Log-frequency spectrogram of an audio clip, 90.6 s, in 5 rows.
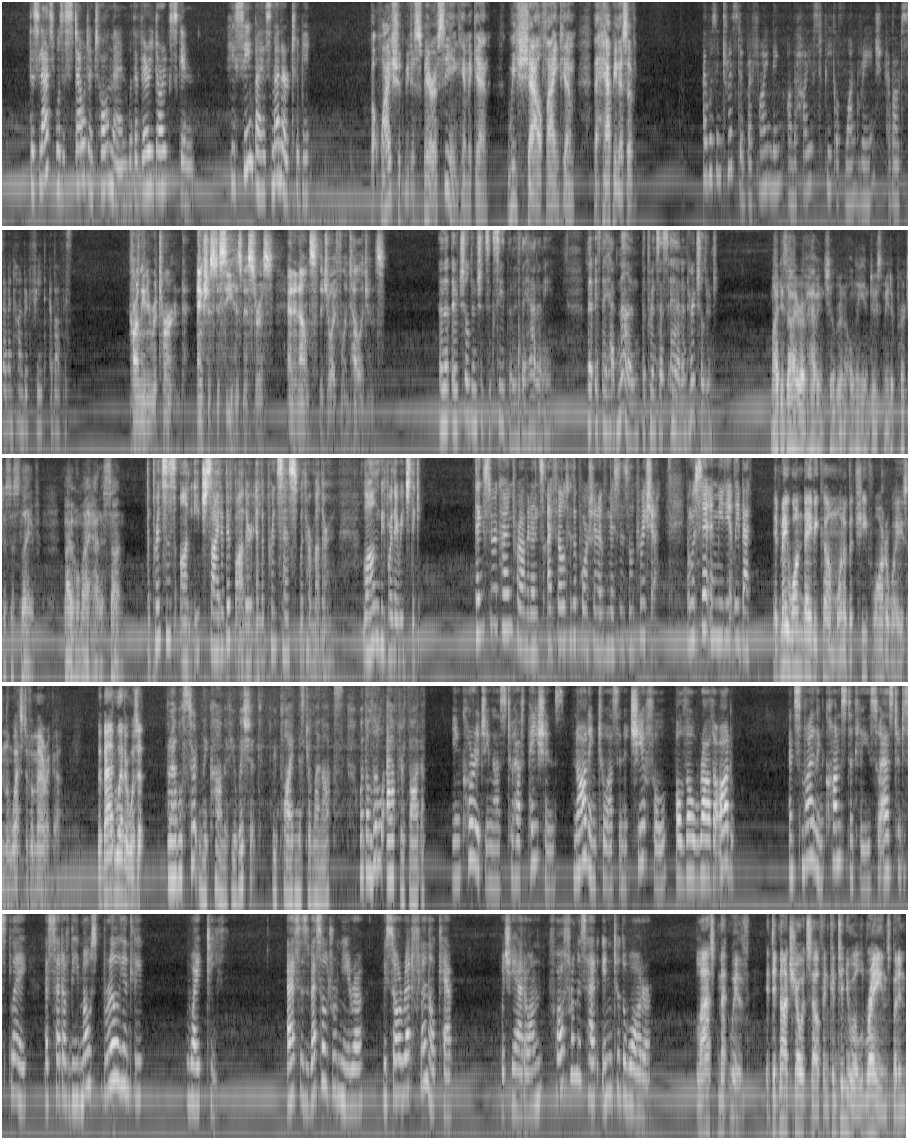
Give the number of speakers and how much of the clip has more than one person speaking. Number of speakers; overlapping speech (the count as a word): ten, no overlap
